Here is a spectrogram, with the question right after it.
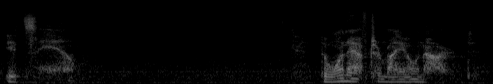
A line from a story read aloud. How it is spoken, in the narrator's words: God whispers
